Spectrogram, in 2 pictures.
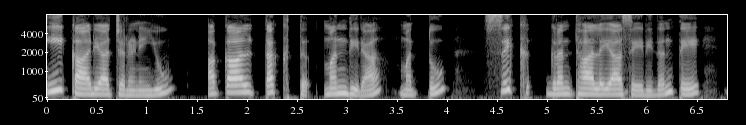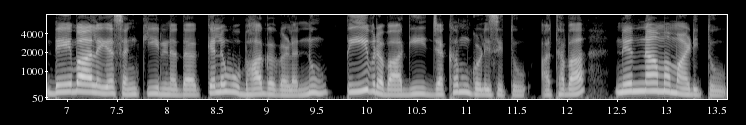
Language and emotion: Kannada, neutral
